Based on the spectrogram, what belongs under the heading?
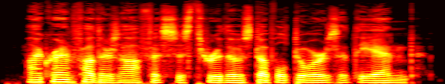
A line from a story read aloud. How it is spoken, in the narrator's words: Mai whispered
